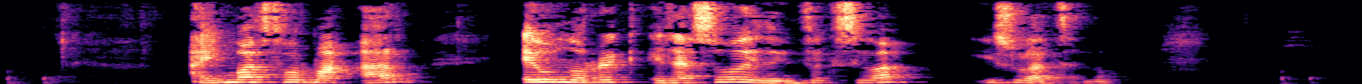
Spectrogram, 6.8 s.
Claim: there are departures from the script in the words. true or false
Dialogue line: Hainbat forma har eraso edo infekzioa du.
true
